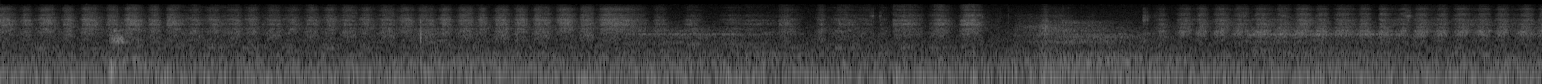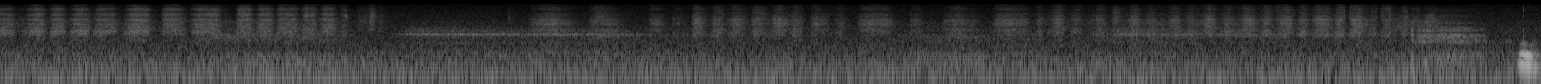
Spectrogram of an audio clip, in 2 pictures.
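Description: KALOUR pastel stick rubbing across paper, a faint, steady scratchy scraping in continuous strokes with short pauses, close and quiet.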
